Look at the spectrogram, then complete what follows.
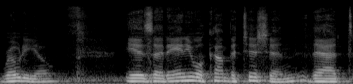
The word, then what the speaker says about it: Roadeo: and they this Rodeo it's spelled r o a Deo like road on the road rodo is an annual competition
